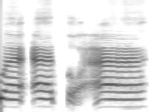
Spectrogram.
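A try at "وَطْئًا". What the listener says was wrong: Enggak pakai wakat. Wako langsung wato'a bukan wa'ato'a.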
